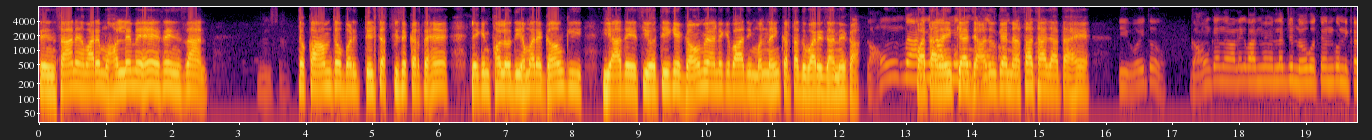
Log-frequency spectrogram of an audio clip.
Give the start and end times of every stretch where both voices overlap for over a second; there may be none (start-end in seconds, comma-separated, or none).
13.2-15.0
